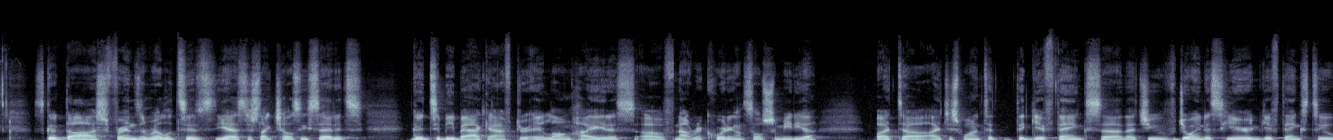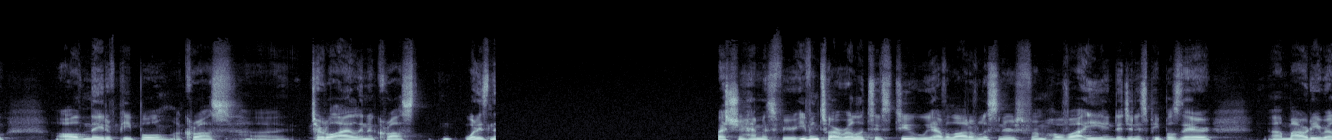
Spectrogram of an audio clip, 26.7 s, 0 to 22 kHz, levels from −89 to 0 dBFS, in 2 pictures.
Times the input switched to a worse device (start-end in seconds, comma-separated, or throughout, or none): none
